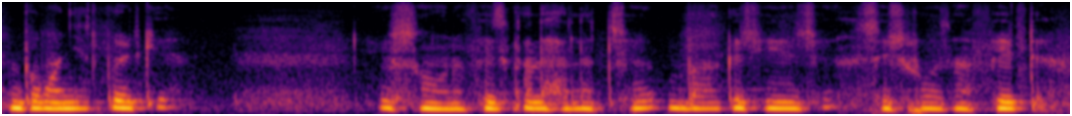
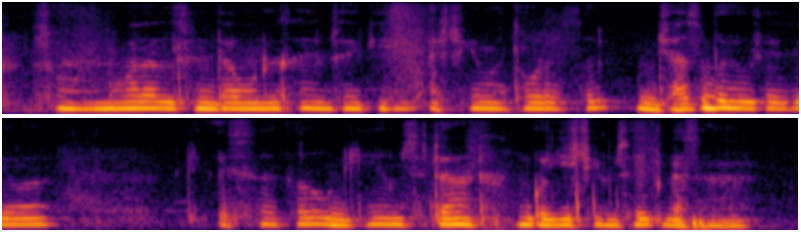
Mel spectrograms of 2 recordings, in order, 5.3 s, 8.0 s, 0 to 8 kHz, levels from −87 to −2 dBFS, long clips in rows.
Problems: background sounds at intervals, low volume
